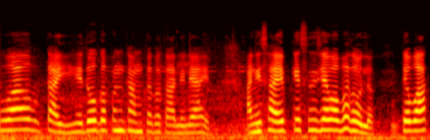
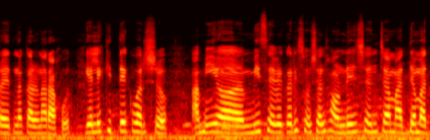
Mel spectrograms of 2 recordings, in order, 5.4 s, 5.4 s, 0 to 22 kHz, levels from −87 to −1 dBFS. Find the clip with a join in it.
second; 1 cut; at 1.0 s

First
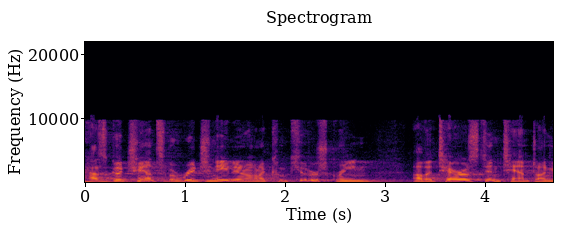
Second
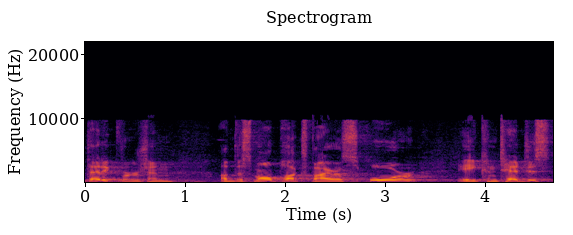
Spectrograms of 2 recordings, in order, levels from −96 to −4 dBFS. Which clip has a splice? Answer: first; 1 cut; at 2.9 s

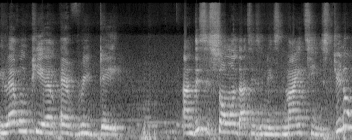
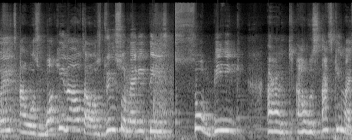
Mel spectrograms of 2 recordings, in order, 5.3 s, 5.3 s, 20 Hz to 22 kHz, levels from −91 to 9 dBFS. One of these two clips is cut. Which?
second; 1 cut; at 2.7 s

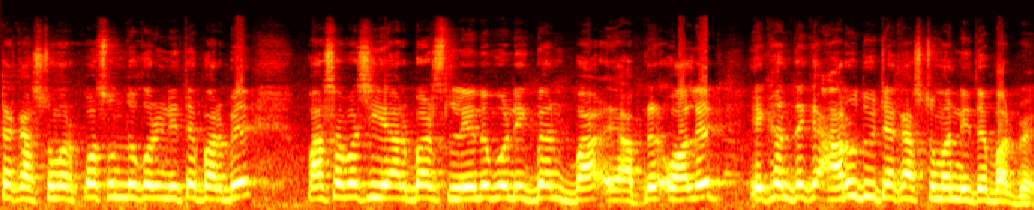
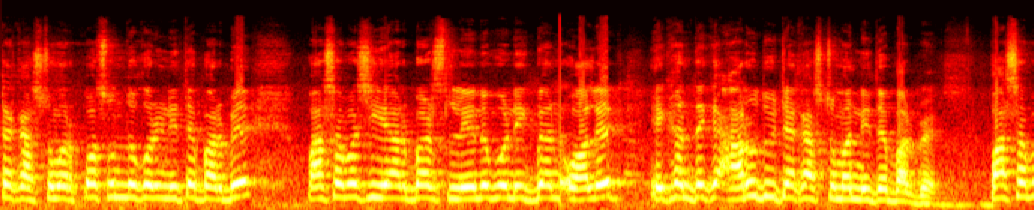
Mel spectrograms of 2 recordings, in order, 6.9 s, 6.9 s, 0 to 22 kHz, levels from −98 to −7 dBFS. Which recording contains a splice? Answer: second; 1 cut; at 3.7 s

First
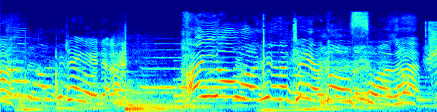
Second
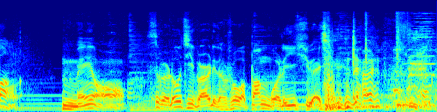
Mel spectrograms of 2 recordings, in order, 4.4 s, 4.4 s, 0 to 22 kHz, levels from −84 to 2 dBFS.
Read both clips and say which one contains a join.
second; 1 cut; at 1.4 s

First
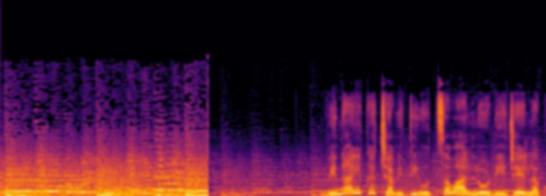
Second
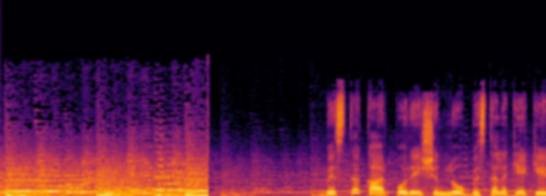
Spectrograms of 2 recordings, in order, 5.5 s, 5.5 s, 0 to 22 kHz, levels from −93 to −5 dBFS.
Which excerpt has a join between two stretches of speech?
first; 1 cut; at 2.2 s

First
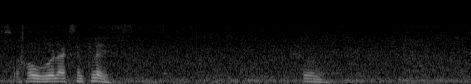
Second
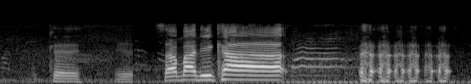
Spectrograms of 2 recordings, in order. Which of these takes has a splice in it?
second; 1 cut; at 1.4 s

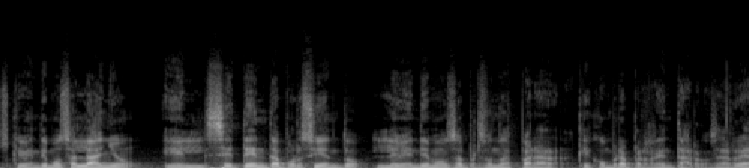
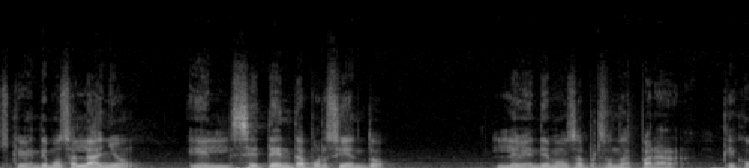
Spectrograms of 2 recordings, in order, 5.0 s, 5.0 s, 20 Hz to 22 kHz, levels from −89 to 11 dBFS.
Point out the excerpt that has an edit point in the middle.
first; 3 cuts; at 1.0 s, 2.5 s, 3.8 s

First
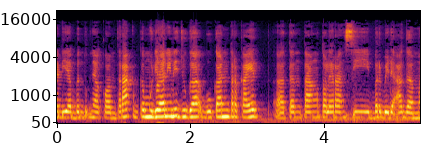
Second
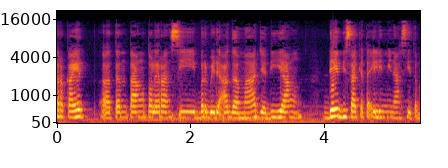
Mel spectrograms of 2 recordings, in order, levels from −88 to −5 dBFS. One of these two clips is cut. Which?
first; 1 cut; at 1.2 s

